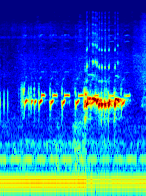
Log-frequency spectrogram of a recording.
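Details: Loud song of a local zebra dove, meant to provoke other doves and serve as a lure. Quick soft notes build into a loud rolling trill lasting about a second, over a constant low hum.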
